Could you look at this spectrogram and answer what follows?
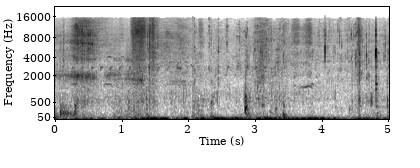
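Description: Bass boat under way, its motor and the water making a continuous low rumble with wind on the microphone, broken by a few sharp knocks and clatters.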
